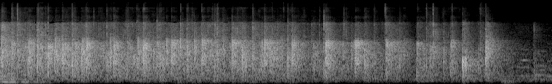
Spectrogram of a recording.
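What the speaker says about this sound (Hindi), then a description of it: "ताली बजा दीजिए प्रभु" A church congregation applauds with full, dense clapping that gradually thins into fewer, more separate claps before stopping.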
